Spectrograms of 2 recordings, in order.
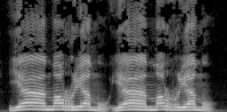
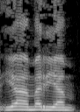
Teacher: الراء تفخم في كلمة مثلا مريم · Shown in: first take · Term: التفخيم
